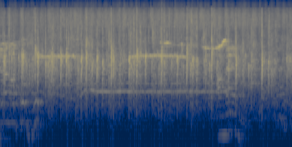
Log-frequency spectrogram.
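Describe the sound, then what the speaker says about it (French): A church congregation applauds steadily during a French-language worship service, a dense, sustained clapping with sung or shouted voices rising over it. "acclamez pour la gloire de Dieu notre Dieu"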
